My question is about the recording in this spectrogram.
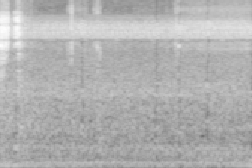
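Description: Steady outdoor background noise: an even hiss with a high-pitched band and a low rumble, with no distinct event.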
